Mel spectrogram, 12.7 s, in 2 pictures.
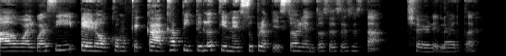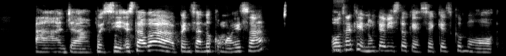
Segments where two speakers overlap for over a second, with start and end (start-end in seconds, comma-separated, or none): none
